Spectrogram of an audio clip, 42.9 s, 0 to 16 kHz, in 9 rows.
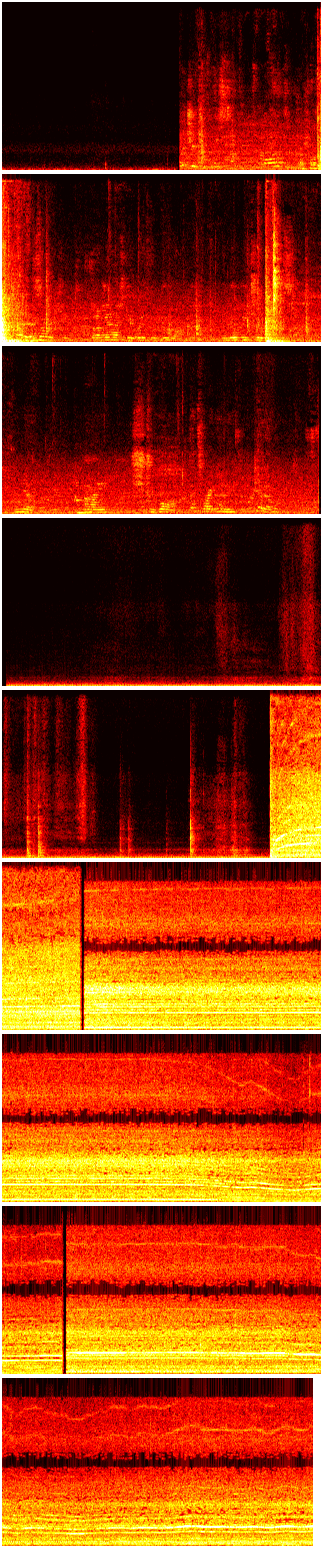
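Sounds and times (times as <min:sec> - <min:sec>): meat grinder motor whining: 0:23.2 - 0:42.9.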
